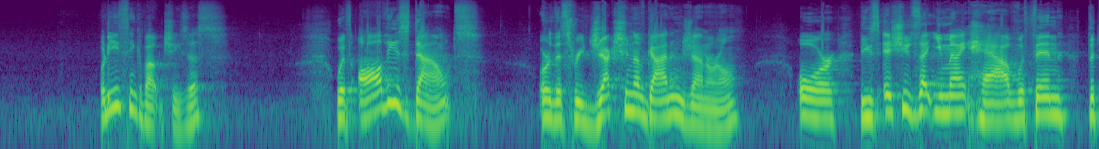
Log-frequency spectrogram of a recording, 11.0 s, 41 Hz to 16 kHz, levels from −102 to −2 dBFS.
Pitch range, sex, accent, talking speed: 130-180 Hz, male, American, 140 wpm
